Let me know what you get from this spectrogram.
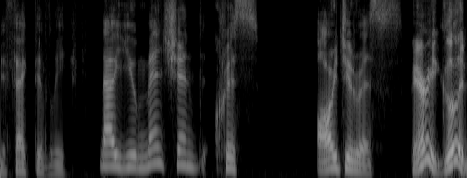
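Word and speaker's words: Argyris: other and communicating effectively now you mentioned Chris arus very good not many people manage to pronounce it right yes he he has had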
